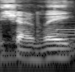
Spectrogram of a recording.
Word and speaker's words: Sade: 1959 nace la compositora y cantante nigeriana conocida como, mire, se escribe Sade, pero se dice Sharday, no sé por qué.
